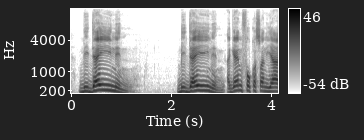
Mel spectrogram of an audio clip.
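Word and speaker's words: بِدَيْنٍ: So this word will be pronounced bidaynin.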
